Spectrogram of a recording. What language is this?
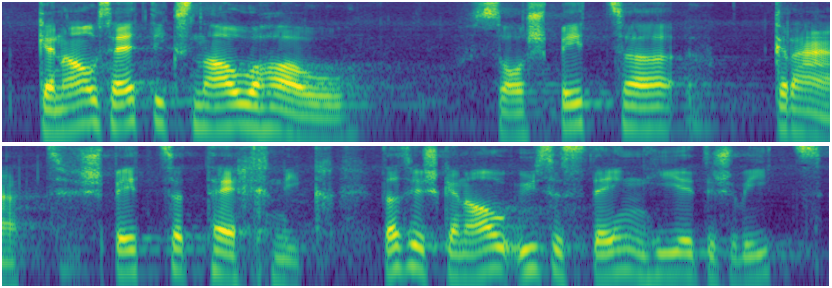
Swiss German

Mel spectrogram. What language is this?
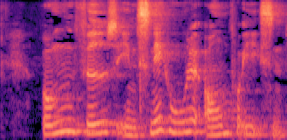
Danish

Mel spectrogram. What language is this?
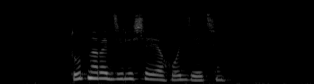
Belarusian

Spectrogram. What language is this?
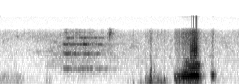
Gujarati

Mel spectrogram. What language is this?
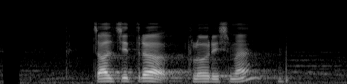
Nepali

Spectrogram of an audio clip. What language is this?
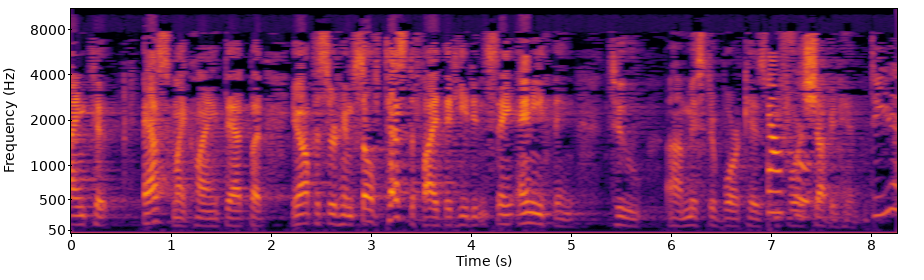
English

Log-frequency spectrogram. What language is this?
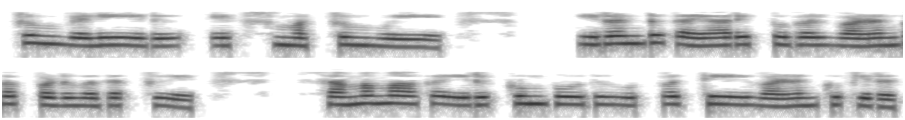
Tamil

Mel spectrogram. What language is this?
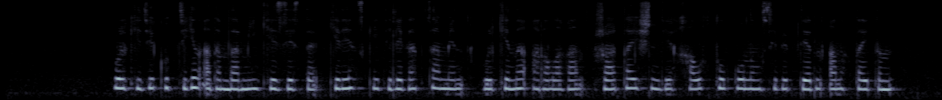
Kazakh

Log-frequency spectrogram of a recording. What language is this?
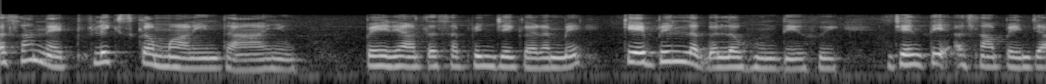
Sindhi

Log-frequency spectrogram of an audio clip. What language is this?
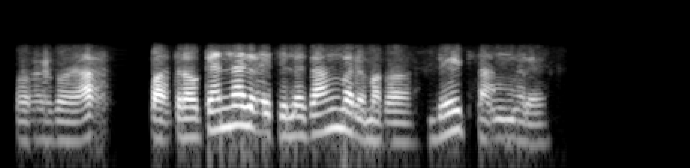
Konkani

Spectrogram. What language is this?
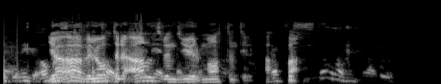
Swedish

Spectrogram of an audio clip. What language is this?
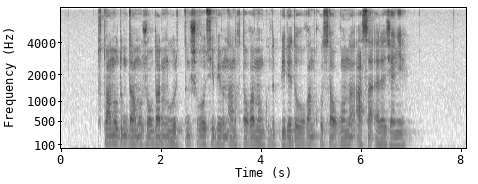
Kazakh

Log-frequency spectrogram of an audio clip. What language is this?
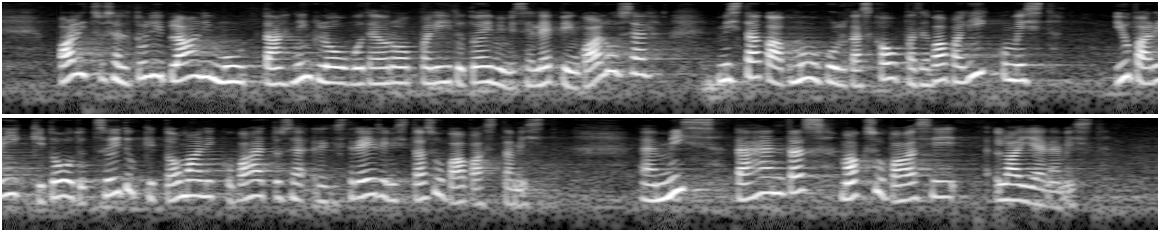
Estonian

